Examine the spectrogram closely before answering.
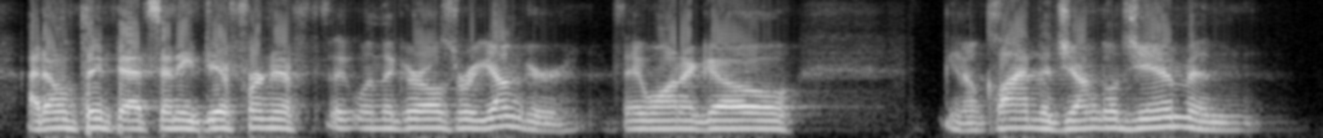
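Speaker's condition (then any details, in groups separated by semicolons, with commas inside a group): No condition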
